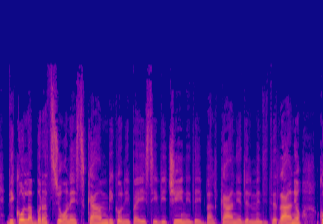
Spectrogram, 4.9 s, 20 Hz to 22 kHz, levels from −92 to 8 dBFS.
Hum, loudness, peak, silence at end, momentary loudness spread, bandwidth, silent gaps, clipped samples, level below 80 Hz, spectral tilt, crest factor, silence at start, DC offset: none; -32 LUFS; -14 dBFS; 0 s; 9 LU; 15.5 kHz; none; under 0.1%; -72 dBFS; -5 dB/octave; 18 dB; 0 s; under 0.1%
